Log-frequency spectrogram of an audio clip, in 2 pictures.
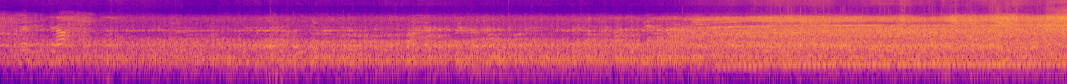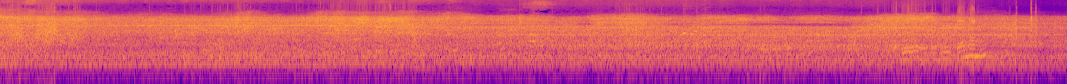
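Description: Fire truck engine driving its water pump to feed the hoses: a steady, loud rushing drone that grows louder about ten seconds in.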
